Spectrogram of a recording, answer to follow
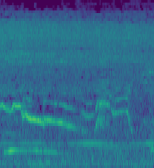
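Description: A drawn-out, wavering vocal call that slides down in pitch over about a second, followed by a shorter call that rises and falls about one and a half seconds in.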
